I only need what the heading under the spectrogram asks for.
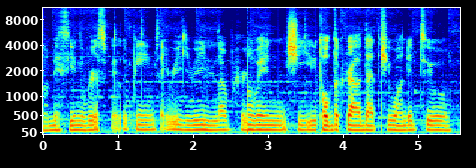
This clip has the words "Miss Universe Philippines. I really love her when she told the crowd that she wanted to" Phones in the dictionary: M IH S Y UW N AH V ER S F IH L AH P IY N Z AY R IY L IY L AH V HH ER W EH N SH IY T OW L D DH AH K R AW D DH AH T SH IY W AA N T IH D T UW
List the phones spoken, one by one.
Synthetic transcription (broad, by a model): M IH S Y UW N AH V ER S F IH L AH P IY N S AY R IY L IY L AH V HH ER W EH N SH IY T OW L D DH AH K R AW D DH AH T SH IY W AA N T IH D T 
